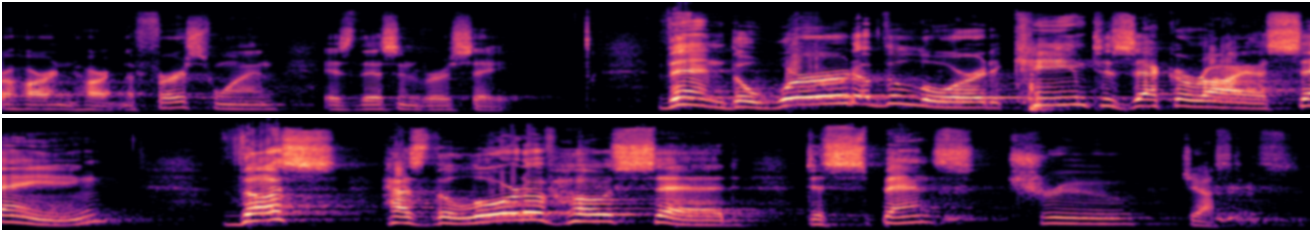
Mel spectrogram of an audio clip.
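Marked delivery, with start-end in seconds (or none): 3.3-6.3 loud, slow, ringing proclamation; booming pulpit reading of scripture; solemn scripture reading. Acted. Scripture read with music. 6.3-13.0 loud, slow declaration of the Lord's words; solemn scripture reading. Acted. Scripture read continues.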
